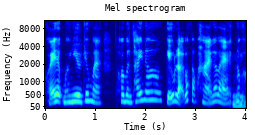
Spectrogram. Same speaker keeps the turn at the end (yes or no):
no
